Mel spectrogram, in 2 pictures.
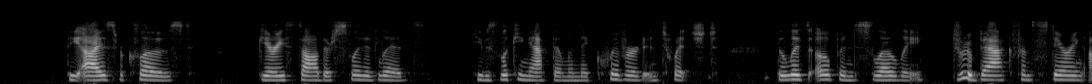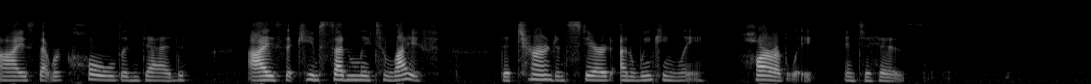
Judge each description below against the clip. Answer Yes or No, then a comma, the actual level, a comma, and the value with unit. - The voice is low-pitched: No, high, 200 Hz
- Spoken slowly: Yes, slow, 130 wpm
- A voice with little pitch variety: Yes, narrow, 2.0 semitones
